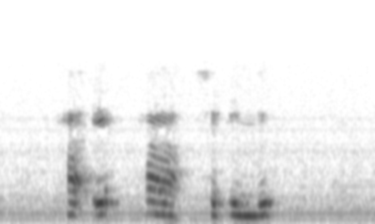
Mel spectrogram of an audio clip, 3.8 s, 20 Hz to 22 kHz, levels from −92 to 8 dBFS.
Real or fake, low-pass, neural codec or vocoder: real; 7.2 kHz; none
